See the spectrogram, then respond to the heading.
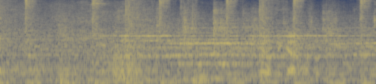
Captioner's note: sound of sirens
